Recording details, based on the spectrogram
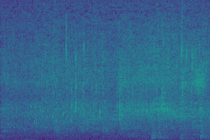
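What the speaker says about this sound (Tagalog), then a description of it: "Hugasan natin maigi para hindi man mag-amoy." Tap water runs steadily and loudly over meat being washed for bopis, a broad continuous gush with faint splashing and no talk.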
